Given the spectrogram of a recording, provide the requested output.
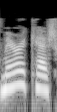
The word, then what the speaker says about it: Marrakesh: in moroccan arabic is marrakech with stress on the second syllable while vowels and the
